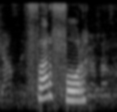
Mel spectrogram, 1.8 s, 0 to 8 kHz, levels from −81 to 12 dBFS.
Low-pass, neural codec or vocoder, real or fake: 7.2 kHz; none; real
